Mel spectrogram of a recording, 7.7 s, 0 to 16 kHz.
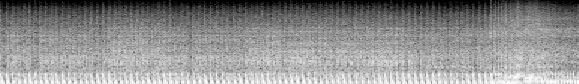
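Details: Bajaj Pulsar NS200 motorcycle at 12,000 km: hard, even clatter pounding through the idle and swelling as the throttle is blipped; abnormal mechanical engine noise, origin unclear.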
